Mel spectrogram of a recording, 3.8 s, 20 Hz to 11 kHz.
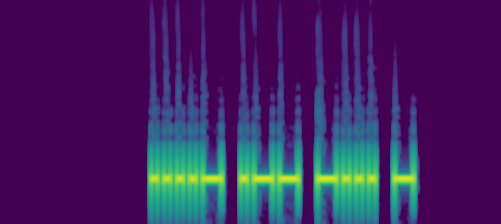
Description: Morse code, heard as a keyed tone, about 25 wpm, 700 Hz. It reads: 4WBT
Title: Four Challenging Letter-Number Combinations 25wpm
